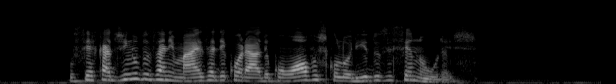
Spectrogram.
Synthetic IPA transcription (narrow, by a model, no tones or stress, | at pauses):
ʊseɾkad͡ʒĩɲʊd̪ʊzanimajzɛd̪ekoɾad̪ʊkõw̃ɔvʊskoloɾid̪ʊzɪsenowɾɐ̰s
